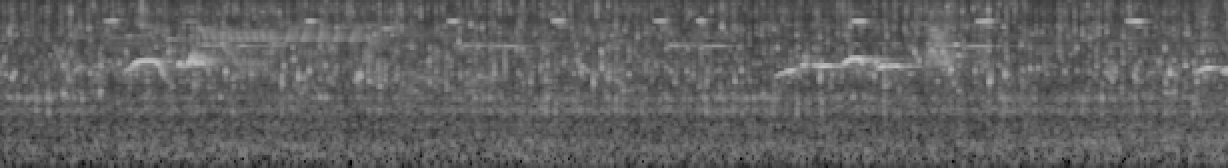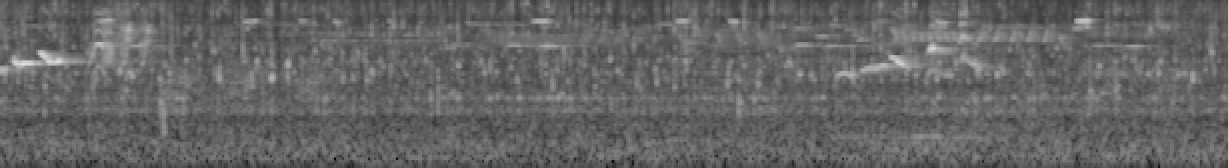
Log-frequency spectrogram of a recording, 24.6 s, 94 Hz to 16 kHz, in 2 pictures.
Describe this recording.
Sound of small stream with woodland birds. Sony PCM-D50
